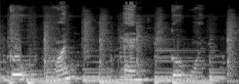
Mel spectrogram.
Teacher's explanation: It is link phenomenon because she did insert a glide consonant sound which is W in her speech. The formal or the standard pronunciation for this phrase should be just go on but then she link it to go on.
